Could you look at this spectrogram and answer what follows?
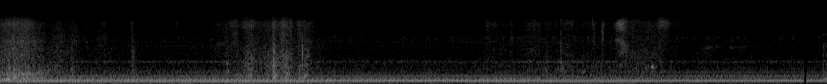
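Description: A steady low hum, with a sharp knock at the very start and a few faint rustles.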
